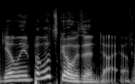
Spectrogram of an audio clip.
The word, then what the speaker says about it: Zendaya: But I think Zendaya, is that how you pronounce her name? – I believe it is Zendaya.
